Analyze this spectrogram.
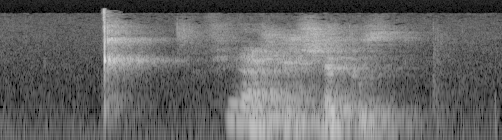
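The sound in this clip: A single crisp finger snap rings out sharply, and a voice speaking follows a moment later.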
